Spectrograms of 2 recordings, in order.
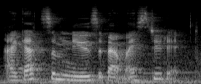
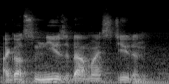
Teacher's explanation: The Americans just say ooh, but the English people add a y sound in there, and they say you.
